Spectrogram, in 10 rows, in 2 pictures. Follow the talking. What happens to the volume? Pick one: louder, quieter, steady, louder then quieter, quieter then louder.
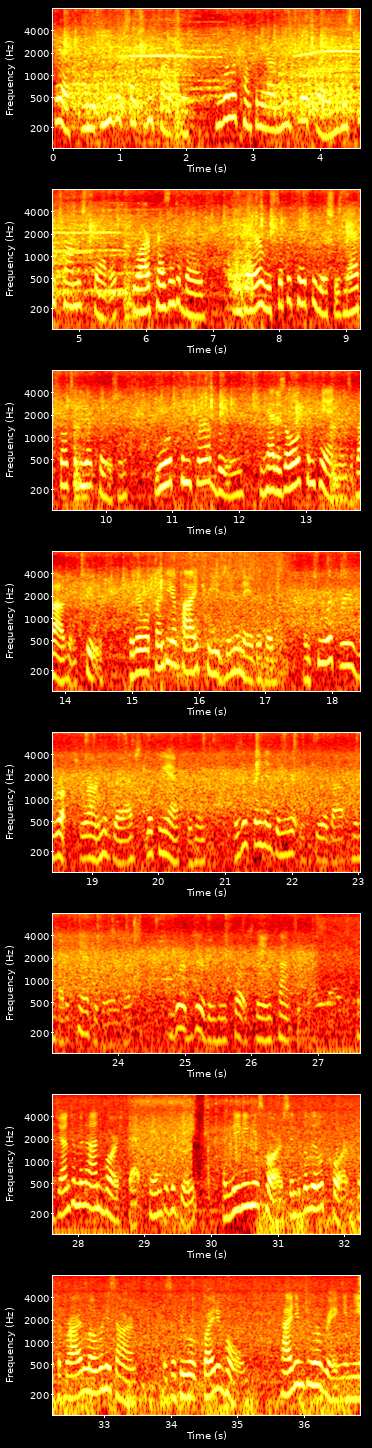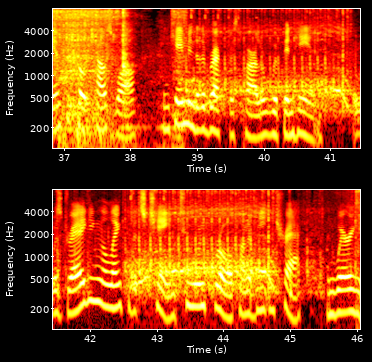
quieter then louder.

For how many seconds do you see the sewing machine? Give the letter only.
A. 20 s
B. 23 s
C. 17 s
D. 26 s
C.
